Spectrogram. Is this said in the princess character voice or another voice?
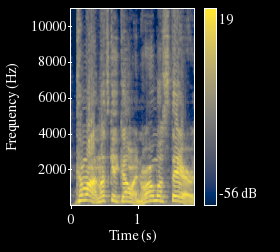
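princess voice. It is said in the princess character's voice. The speaker calls it right.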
